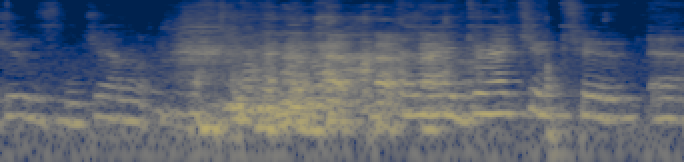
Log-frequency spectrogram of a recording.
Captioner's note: group laughs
